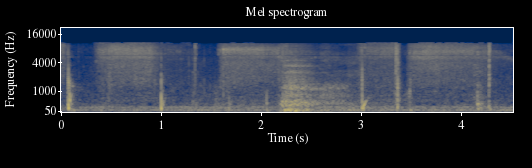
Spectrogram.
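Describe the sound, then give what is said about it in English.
Soft, airy hissing from people smoking on air during a broadcast rises and fades in a few long breathy bursts, with scattered sharp clicks and taps between them and no talking. “I just want to know to the listeners if it annoys you how much we're smoking on the air now.”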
